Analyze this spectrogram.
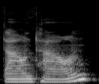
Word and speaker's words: downtown: like, for example, downtown, another example of a compound word with stress on both, downtown, versus if I had the word downer, it's a real downer. I lengthen on down, and then my is very short. Downer versus downtown, or downstairs. I'm going to have stress on both of those.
